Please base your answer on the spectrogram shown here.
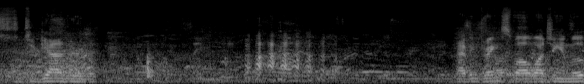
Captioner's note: man laughing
